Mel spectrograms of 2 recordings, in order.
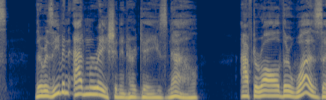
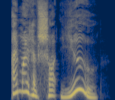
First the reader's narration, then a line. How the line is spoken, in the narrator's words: she exclaimed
